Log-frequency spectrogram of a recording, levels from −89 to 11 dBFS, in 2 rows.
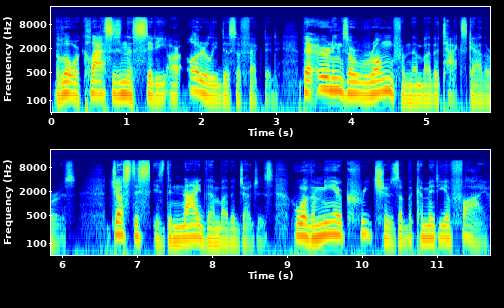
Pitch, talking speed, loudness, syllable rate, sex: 135 Hz, 185 wpm, -21 LUFS, 5.7 syllables/s, male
